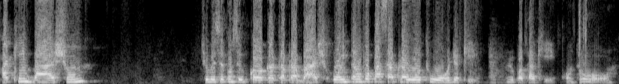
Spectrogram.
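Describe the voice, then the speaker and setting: A woman teacher giving a live online class, explaining slowly, repeating words and checking with short tag questions. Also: mid-range voice, steady tone, gravelly, low-quality recording.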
